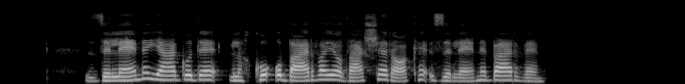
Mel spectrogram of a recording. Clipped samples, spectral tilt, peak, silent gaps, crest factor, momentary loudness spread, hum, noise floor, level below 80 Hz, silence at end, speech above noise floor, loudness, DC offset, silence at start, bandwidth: under 0.1%; -6 dB/octave; -8 dBFS; none; 16 dB; 9 LU; none; -83 dBFS; -70 dBFS; 1.4 s; 60 dB; -24 LUFS; under 0.1%; 0.85 s; 11.5 kHz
